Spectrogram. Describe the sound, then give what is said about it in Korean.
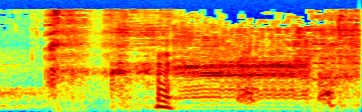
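A person imitates a goat's bleat, a wavering, nasal vocal tremble with quick pulses, drawn out over about two seconds. “Why 염소미?”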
